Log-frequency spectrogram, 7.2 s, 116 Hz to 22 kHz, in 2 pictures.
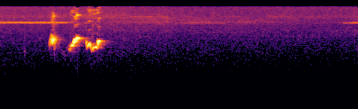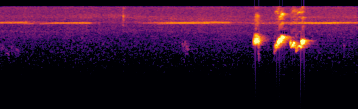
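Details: {'text': 'Red-whiskered bulbul, an old wild bird with a tall crest and dark bib, recorded during trapping on 15 October 2018; two quick warbled phrases of three or four bright notes, about six seconds apart, over a faint steady high whine.'}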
